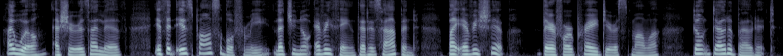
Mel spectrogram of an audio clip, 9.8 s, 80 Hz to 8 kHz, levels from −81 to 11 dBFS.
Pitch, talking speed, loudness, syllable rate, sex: 175 Hz, 190 wpm, -20 LUFS, 5.9 syllables/s, female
